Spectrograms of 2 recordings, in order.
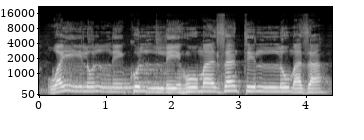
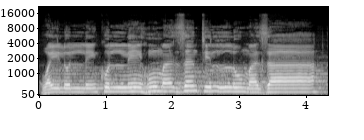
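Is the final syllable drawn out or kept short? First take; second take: short; drawn out. First: The final syllable is kept short. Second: The final syllable is drawn out long. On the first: The speaker calls it right. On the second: The speaker calls it wrong.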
